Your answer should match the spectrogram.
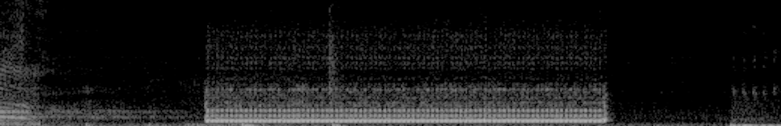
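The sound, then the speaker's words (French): A telephone rings once with a steady, buzzing electronic tone that holds for about two seconds, loud, surrounded by faint background noise and no speech; it is a rapper's phone call to his father on the Rap Academy. “chaque participant et concurrent a le droit de passer un coup de fil à la famille”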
